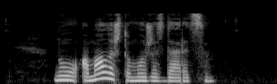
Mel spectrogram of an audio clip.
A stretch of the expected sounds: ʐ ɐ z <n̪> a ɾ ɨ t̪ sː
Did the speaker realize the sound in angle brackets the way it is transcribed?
no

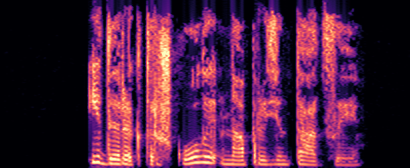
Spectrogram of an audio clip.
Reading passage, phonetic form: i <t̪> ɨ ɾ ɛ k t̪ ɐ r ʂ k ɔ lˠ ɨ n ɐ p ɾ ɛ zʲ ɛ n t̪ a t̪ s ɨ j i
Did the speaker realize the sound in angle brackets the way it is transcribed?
no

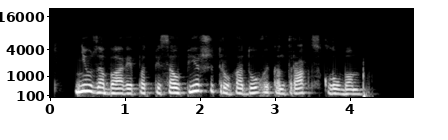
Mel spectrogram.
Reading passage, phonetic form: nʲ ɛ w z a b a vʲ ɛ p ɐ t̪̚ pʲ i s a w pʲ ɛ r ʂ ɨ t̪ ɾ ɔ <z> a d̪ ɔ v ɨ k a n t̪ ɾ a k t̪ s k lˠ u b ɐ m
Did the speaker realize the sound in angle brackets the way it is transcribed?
no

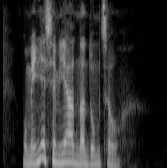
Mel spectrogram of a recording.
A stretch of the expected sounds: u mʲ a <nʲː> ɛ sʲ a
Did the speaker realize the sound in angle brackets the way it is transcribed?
no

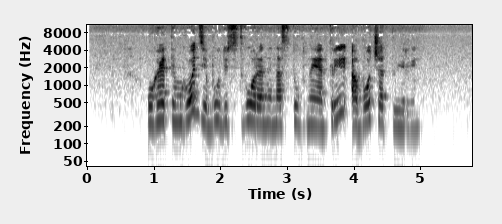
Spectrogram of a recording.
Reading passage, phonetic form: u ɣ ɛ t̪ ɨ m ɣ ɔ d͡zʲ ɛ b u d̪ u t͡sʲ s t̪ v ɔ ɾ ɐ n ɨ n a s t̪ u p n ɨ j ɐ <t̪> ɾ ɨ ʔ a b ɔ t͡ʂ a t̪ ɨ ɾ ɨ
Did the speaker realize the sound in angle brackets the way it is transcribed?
yes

